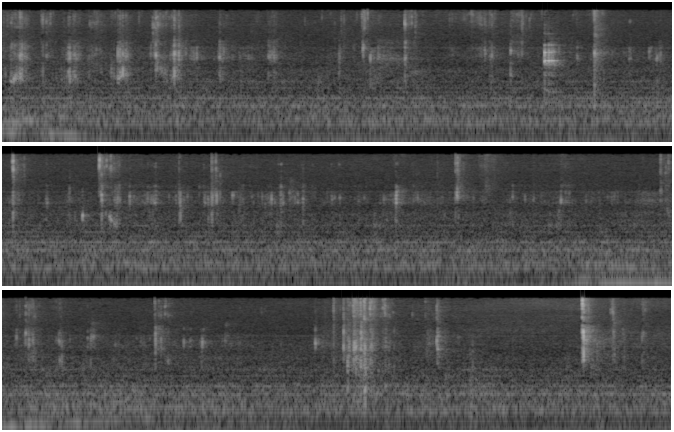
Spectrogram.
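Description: Close-up chewing of a mouthful of poutine, gravy-soaked crispy fries: scattered soft wet mouth clicks and smacks, with a couple of louder ones near the end.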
